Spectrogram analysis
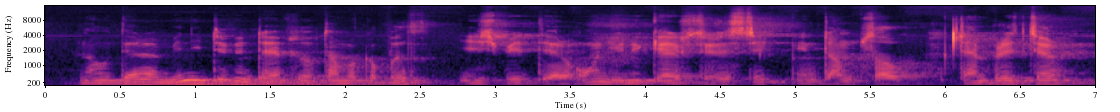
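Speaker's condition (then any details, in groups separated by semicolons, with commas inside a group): No condition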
